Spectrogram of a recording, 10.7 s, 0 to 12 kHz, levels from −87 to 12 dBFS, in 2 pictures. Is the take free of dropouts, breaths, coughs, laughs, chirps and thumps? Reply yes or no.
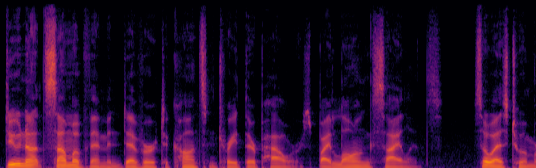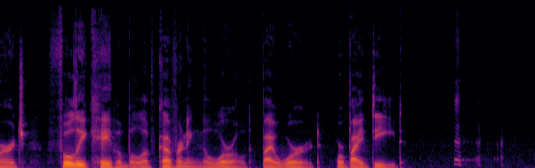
no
